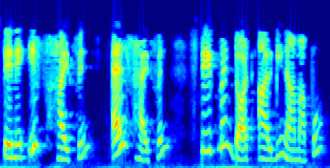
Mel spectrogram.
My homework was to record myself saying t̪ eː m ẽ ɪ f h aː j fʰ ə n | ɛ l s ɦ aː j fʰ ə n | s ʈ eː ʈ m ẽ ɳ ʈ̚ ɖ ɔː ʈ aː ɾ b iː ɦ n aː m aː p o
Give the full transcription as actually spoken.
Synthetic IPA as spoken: t̪ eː n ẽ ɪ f h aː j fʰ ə n | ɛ l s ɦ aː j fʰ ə n | s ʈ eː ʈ m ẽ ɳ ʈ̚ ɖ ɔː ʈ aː ɾ b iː n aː m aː p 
